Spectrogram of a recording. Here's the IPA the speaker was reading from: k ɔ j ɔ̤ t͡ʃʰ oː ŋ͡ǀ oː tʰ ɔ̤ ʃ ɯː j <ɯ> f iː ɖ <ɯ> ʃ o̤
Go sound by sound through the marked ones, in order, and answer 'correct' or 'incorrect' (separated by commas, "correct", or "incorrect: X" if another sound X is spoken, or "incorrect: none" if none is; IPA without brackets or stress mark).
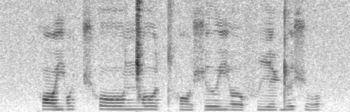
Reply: incorrect: ɤ, correct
